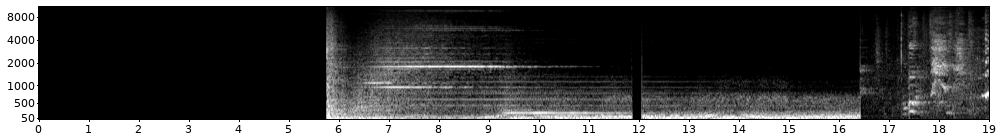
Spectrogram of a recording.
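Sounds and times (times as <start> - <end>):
deep rumbling drone: 6.0 - 16.4
steady hum: 9.9 - 16.4.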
